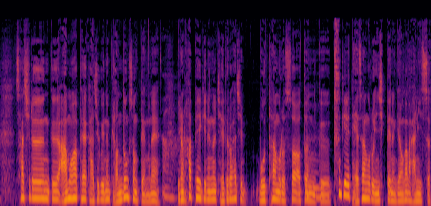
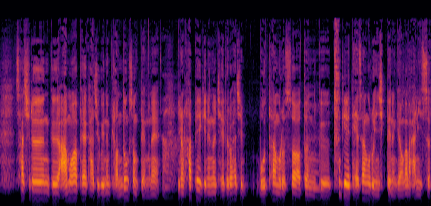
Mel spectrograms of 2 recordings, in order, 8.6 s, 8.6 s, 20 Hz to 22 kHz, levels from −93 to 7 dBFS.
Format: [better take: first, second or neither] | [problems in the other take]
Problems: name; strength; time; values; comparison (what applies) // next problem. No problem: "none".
first | thin; very; fading below 350 Hz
